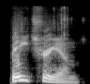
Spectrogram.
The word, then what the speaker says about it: Batrium: Batrium. Batrium. I knew that. That's how I was pronouncing it the whole time.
